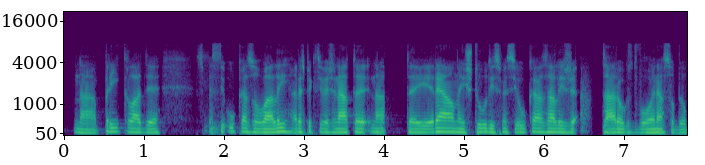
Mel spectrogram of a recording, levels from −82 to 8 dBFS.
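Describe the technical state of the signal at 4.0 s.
At 4.0 s there is VoIP packet loss concealed by the speech codec, from 3.93 to 4.13 s, just before "tej reálnej štúdy sme". Four 20 ms frames drop out, scattered over about 160 ms, and the decoder extrapolates them into short buzzy or noisy, fading patches. On a spectrogram these show as smeared, decaying harmonics.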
